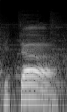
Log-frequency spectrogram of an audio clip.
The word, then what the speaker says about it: Pita: Usually the second syllable of the name is stronger than the first, so my name is Pita. Not Peter, but Pita.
